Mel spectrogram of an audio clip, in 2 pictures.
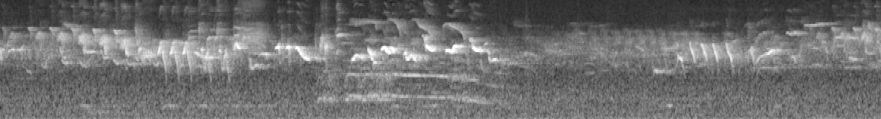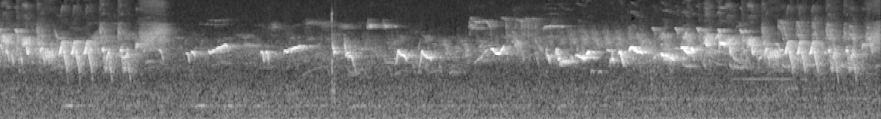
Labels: Are animals chirping?
yes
